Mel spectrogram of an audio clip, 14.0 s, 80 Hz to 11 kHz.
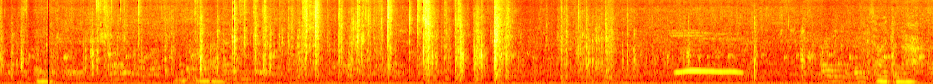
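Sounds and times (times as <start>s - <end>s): plastic wrap crinkling: 0.0s - 10.3s.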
